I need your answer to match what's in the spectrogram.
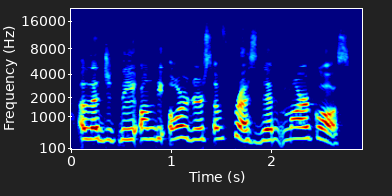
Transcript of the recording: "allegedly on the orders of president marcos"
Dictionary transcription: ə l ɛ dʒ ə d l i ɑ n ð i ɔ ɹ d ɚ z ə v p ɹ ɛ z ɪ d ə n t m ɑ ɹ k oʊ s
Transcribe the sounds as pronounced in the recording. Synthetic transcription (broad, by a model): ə l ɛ dʒ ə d l i ɑ n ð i ɔ ɹ d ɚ s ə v p ɹ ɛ s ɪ d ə n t m ɑ ɹ k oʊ s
